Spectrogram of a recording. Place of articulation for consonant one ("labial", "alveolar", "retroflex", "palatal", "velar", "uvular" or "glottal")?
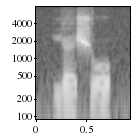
palatal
